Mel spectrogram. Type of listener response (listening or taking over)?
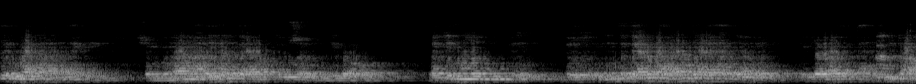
listening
